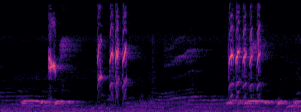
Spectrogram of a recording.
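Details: Actively singing sunbird gives a few sharp, very high chirps and short rattling trills over a lower steady whistled note, in a quiet setting.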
